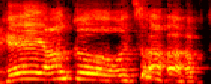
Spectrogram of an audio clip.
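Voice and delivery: high, loud, drawn-out friendly hail; exuberant, high-pitched hello; calling out a greeting. Retold or imitated. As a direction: call out to a buddy across the way. Acting out greeting to neighbor.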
